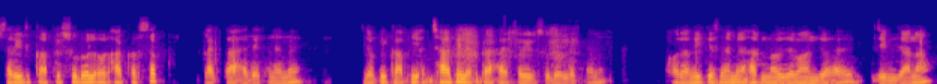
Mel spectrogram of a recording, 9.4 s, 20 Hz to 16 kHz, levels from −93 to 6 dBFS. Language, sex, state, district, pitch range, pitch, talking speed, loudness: Hindi, male, Bihar, Gaya, 115-130 Hz, 125 Hz, 205 wpm, -20 LUFS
